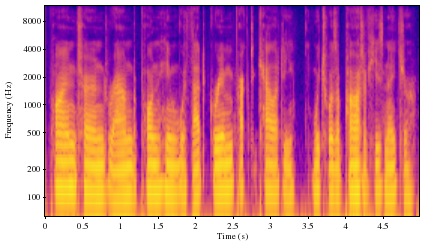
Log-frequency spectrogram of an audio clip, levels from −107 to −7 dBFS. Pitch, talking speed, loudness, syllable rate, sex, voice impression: 110 Hz, 190 wpm, -20 LUFS, 5.2 syllables/s, male, masculine, slightly young, slightly adult-like, thick, slightly relaxed, weak, slightly dark, slightly hard, slightly muffled, fluent, slightly raspy, cool, slightly intellectual, slightly mature, slightly friendly, very unique, wild, slightly sweet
